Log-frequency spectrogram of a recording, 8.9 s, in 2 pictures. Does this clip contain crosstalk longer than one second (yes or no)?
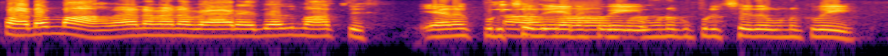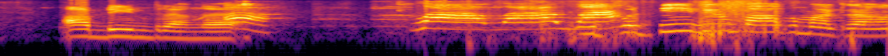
no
